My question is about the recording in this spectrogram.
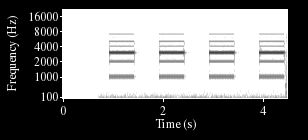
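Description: Electronic warning-style beeps: four identical beeps, each about half a second long, repeating once a second, each a steady high tone with a lower tone sounding under it.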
